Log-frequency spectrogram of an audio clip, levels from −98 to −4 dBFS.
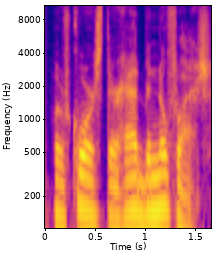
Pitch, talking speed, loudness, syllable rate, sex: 135 Hz, 290 wpm, -16 LUFS, 6.6 syllables/s, male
